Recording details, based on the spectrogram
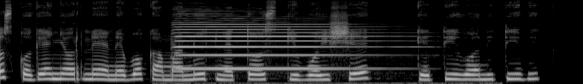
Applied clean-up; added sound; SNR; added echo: none; Bowed string instrument; -1 dB; none.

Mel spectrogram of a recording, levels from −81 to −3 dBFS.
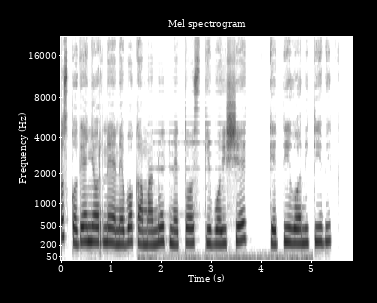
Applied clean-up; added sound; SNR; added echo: neural mask model DeepFilterNet 3.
